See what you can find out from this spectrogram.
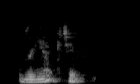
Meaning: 1. That reacts or responds to a stimulus 2. That readily takes part in reactions 3. Characterized by induction or capacitance rather than resistance
- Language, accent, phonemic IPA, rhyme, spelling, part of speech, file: English, Southern England, /ɹiːˈæktɪv/, -æktɪv, reactive, adjective, LL-Q1860 (eng)-reactive.wav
